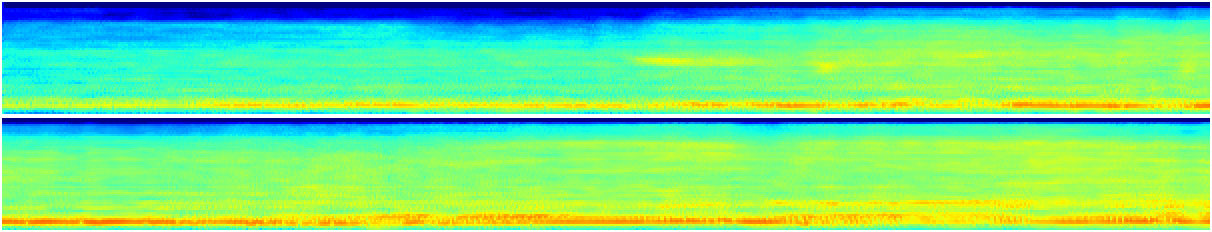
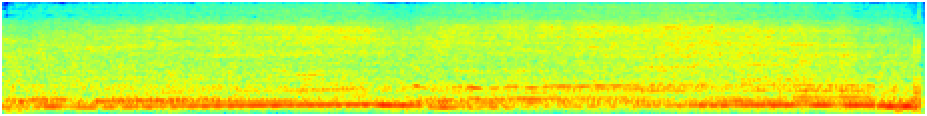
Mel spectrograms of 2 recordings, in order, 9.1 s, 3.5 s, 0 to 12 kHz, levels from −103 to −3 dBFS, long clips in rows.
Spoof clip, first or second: first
